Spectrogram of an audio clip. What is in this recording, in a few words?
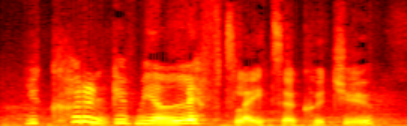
polite request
